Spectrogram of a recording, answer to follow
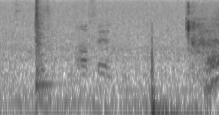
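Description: A recurve bow shot, faint: a sharp click of the arrow's release, then a single sharp knock about a second later.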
